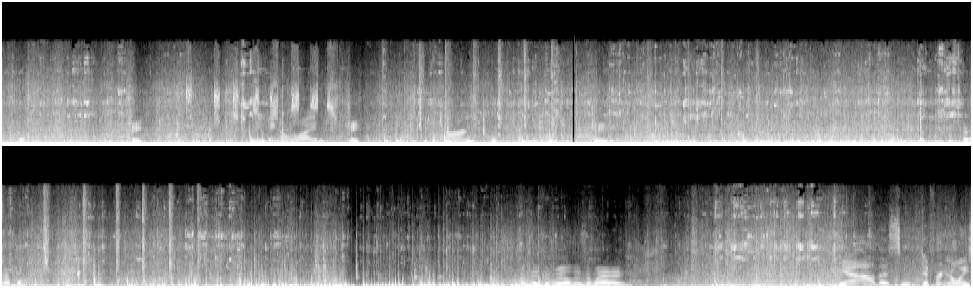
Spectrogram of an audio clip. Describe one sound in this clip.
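Horse hooves crunch steadily through snow.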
